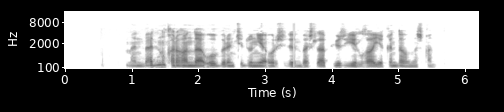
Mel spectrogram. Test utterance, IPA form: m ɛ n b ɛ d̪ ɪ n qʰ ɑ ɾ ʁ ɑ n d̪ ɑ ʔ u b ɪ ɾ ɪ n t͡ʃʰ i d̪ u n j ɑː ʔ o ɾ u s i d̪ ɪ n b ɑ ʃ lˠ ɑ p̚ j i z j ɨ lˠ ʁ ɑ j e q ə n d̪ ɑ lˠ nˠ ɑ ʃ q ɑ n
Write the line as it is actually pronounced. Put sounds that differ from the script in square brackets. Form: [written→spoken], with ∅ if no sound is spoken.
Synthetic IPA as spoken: m ɛ n b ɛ d̪ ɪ n qʰ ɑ ɾ ʁ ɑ n d̪ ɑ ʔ u b ɪ ɾ ɪ n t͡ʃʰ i d̪ u n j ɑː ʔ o ɾ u [s→ʃ] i d̪ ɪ n b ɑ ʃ lˠ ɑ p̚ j [i→y] z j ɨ lˠ ʁ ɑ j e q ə n d̪ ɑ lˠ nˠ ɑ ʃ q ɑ n

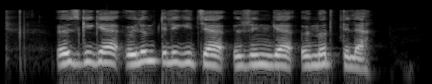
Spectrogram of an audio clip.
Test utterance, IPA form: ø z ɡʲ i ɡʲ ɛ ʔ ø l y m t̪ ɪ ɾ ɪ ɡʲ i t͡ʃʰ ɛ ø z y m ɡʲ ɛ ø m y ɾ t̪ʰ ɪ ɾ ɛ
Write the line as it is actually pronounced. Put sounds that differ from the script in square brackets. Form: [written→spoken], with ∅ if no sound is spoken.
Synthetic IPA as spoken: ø z ɡʲ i ɡʲ ɛ ʔ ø l y m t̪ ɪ [ɾ→l] ɪ ɡʲ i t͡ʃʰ ɛ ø z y [m→ŋ] ɡʲ ɛ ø m y ɾ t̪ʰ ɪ [ɾ→l] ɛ

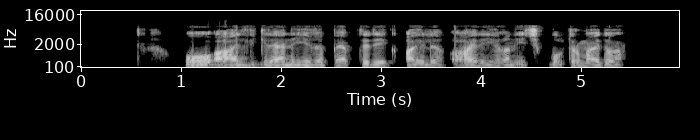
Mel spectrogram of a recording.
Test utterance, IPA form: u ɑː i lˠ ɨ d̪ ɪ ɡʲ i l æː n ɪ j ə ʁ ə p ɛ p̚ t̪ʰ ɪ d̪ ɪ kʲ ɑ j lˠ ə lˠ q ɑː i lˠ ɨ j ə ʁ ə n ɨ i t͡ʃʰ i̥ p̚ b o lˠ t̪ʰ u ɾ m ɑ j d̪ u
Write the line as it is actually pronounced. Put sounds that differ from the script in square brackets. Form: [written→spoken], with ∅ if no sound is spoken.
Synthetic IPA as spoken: u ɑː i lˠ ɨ d̪ ɪ [ɡʲ→kʲ] i l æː n ɪ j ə ʁ ə p ɛ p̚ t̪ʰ ɪ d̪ ɪ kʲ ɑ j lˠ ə [lˠ→∅] q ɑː i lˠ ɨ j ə ʁ ə n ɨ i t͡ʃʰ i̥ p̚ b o lˠ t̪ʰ u ɾ m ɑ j d̪ u

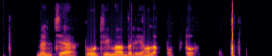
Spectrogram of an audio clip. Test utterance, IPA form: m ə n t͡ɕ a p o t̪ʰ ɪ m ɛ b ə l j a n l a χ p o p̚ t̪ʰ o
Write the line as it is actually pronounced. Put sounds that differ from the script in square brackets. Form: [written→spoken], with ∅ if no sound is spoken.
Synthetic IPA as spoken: m ə n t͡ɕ a p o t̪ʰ [ɪ→i] m [ɛ→a] b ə [l→r] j a [n→ŋ] l a χ p o p̚ [t̪ʰ→t̪] o

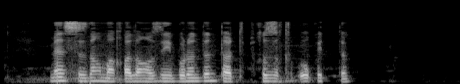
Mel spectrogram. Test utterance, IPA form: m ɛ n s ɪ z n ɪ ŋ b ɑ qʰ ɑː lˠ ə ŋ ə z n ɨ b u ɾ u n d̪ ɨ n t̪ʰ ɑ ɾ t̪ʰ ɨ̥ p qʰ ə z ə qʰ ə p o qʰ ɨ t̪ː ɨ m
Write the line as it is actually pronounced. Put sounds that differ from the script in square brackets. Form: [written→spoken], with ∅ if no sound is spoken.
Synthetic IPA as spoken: m ɛ n s ɪ z n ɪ ŋ [b→m] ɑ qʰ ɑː lˠ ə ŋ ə z n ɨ b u ɾ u n d̪ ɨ n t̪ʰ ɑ ɾ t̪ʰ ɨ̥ p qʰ ə z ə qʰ ə p o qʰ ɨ t̪ː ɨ m

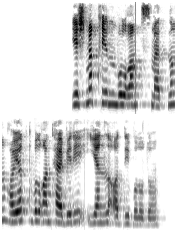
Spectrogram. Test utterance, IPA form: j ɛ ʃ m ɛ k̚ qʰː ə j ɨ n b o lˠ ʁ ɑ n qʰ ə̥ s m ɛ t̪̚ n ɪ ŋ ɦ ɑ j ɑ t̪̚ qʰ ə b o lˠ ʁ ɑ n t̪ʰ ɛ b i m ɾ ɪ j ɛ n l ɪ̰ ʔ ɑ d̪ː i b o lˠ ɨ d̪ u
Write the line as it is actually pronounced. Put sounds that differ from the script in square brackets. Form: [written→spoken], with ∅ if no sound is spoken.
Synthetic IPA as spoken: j ɛ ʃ m ɛ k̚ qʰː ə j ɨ n b o lˠ ʁ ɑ n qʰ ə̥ s m ɛ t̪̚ n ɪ ŋ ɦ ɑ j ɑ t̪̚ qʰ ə b o lˠ ʁ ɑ n t̪ʰ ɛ b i [m→∅] ɾ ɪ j ɛ n l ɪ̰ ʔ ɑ d̪ː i b o lˠ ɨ d̪ u

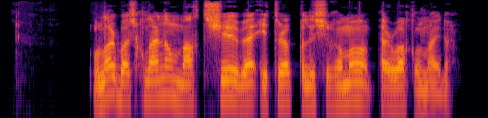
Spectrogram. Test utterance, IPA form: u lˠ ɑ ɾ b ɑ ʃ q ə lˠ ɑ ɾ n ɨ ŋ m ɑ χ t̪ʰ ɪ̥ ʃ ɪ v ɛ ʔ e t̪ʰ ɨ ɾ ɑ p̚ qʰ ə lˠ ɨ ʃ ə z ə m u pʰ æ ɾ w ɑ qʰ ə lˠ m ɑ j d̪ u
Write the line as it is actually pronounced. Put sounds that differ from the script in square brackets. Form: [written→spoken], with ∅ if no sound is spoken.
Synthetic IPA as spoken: u lˠ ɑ ɾ b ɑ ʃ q ə lˠ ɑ ɾ n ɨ ŋ m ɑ χ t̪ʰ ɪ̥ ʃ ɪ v ɛ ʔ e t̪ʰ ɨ ɾ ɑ p̚ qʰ ə lˠ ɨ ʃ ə [z→ʁ] ə m u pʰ æ ɾ w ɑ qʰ ə lˠ m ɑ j d̪ u

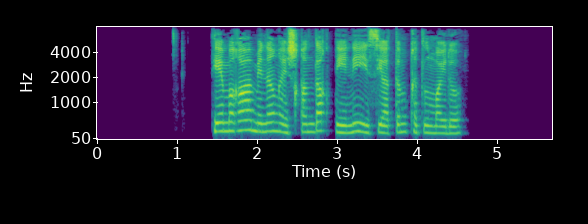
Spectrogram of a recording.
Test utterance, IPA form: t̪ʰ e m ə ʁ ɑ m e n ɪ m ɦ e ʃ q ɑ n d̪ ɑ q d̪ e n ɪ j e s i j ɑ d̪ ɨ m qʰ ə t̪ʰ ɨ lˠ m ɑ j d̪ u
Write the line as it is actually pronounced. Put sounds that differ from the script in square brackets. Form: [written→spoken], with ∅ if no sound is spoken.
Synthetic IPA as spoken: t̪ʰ e m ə ʁ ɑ m e n ɪ [m→ŋ] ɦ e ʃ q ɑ n d̪ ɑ q d̪ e n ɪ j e s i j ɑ [d̪→t̪] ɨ m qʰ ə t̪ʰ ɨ lˠ m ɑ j d̪ u

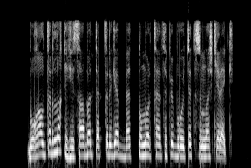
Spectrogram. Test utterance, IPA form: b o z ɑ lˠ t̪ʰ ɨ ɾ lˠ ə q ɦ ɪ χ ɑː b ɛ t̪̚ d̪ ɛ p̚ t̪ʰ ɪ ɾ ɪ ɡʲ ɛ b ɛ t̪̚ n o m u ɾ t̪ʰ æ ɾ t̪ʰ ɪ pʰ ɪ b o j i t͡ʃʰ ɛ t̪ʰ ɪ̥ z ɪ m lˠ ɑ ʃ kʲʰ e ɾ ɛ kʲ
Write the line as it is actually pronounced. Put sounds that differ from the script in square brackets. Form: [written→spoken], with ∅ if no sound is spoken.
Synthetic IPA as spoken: b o [z→ʁ] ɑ lˠ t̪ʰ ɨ ɾ lˠ ə q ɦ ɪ [χ→s] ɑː b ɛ t̪̚ d̪ ɛ p̚ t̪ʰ ɪ ɾ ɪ ɡʲ ɛ b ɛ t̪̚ n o m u ɾ t̪ʰ æ ɾ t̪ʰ ɪ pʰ ɪ b o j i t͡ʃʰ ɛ t̪ʰ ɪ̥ z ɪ m lˠ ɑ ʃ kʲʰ e ɾ ɛ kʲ

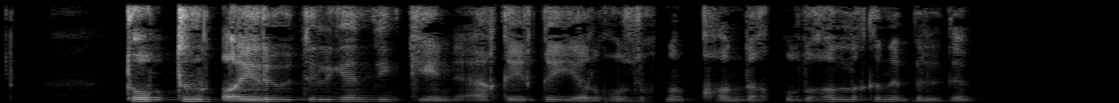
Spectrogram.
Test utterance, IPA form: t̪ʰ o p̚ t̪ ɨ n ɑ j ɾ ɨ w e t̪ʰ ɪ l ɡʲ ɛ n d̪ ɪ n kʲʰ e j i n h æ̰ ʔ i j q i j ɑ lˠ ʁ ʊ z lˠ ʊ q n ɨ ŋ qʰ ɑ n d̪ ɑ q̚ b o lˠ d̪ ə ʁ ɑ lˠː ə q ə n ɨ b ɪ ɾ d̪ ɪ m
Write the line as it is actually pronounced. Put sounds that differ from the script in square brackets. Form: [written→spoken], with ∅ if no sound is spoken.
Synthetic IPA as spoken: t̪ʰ o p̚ t̪ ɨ n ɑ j ɾ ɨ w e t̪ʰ ɪ l ɡʲ ɛ n d̪ ɪ n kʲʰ e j i n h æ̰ [ʔ→q] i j q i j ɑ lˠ ʁ ʊ z lˠ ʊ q n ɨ ŋ qʰ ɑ n d̪ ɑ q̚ b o lˠ d̪ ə ʁ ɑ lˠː ə q ə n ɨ b ɪ [ɾ→l] d̪ ɪ m

